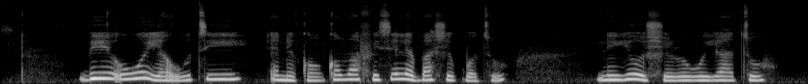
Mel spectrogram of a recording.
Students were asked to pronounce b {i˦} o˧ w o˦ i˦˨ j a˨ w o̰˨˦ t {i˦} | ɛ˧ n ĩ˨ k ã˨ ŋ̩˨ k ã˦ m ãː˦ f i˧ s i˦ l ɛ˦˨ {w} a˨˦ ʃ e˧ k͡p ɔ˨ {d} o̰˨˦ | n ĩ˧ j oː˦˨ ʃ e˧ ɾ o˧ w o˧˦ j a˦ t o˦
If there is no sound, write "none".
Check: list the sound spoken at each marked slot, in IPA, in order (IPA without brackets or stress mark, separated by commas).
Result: i˦, i˦, b, t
